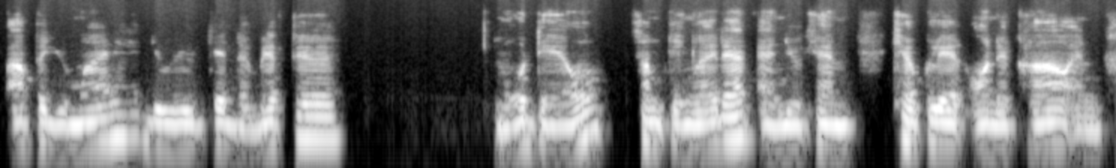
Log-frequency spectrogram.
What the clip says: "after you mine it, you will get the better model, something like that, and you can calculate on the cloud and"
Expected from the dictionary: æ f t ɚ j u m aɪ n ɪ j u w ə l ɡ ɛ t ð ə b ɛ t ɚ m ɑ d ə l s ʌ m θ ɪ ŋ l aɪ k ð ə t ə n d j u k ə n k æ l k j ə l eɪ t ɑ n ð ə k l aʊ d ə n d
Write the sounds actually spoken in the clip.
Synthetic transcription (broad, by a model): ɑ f t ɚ j u m aɪ n j u w ə l ɡ ɛ t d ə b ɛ t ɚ m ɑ d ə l s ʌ m t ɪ ŋ l aɪ k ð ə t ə n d j u k ə n k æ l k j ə l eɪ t ɑ n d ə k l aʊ ə n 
